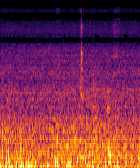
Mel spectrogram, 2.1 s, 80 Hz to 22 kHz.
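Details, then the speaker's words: R22 Trane rooftop unit blower running and drawing amperage after the unit came back on; the tech had found neither fan nor compressor running on calls and is chasing a low-voltage short: steady airy rush over a low hum, no rattles, blower normal. "okay so our blower is at least pulling amperage yeah I hear it in there running"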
